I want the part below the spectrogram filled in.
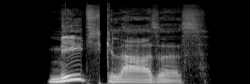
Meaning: genitive singular of Milchglas
- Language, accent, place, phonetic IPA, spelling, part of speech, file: German, Germany, Berlin, [ˈmɪlçˌɡlaːzəs], Milchglases, noun, De-Milchglases.ogg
